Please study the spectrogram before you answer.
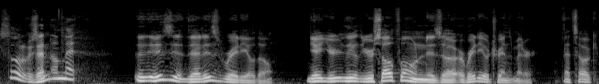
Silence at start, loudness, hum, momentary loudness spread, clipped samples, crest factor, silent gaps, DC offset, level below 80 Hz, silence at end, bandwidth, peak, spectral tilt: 0 s; -18 LUFS; none; 14 LU; under 0.1%; 14 dB; none; under 0.1%; -44 dBFS; 0.1 s; 14.5 kHz; -4 dBFS; -7 dB/octave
